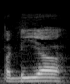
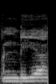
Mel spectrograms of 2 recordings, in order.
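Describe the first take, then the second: First: The first syllable has no nasal sound. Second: The first syllable has a nasal sound. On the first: The speaker calls it right. "ਇਸ ਤਰ੍ਹਾਂ ਉਚਾਰਨ ਕਰਨਾ ਹੈ" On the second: The speaker calls it wrong. "ਪੰਡੀਆ ਨਹੀਂ ਕਹਿਣਾ ਟਿੱਪੀ ਲਾ ਕੇ"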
